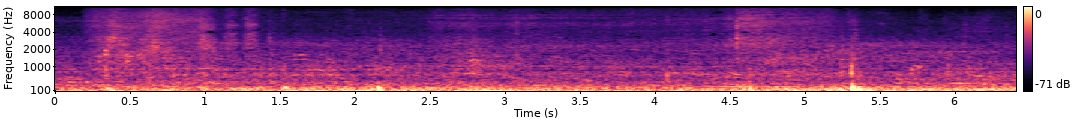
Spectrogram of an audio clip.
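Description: Indoor exhibition-hall background: a steady low rumble with indistinct voices, heard from inside a parked car's cabin, with a single sharp click about five seconds in.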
